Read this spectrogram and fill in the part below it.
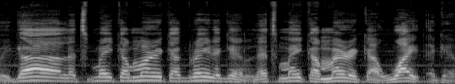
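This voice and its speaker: With music in the background, a man's fairly high voice sounds animated at a fairly slow pace. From Puerto Rico. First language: Spanish. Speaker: vlogger. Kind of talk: political rant.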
